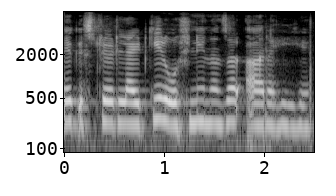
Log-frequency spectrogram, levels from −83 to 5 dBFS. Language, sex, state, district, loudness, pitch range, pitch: Hindi, female, Chandigarh, Chandigarh, -17 LUFS, 210-230 Hz, 220 Hz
